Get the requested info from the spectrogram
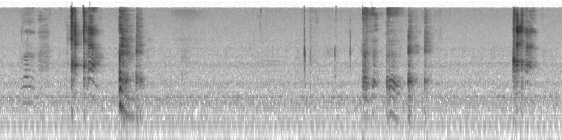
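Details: Voluntary imitated cough: several short, dry cough bursts in clusters, with a young child deliberately faking coughs after adults really coughed.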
